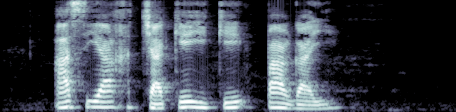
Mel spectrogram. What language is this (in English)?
Chiquián Ancash Quechua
